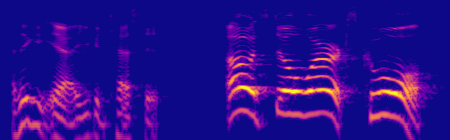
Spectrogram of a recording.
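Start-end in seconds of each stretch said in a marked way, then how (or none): 2.2-4.4 thrilled surprise, loud and high; delighted, pops out loud; excited. Real, not acted. Old toy works on test.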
